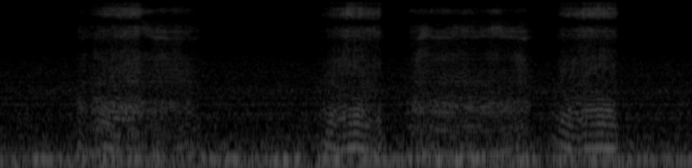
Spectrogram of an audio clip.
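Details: Two sleeping dogs snoring back and forth: low rumbling snores, some on the in-breath and some on the out-breath, over a steady low hum; ordinary snoring.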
